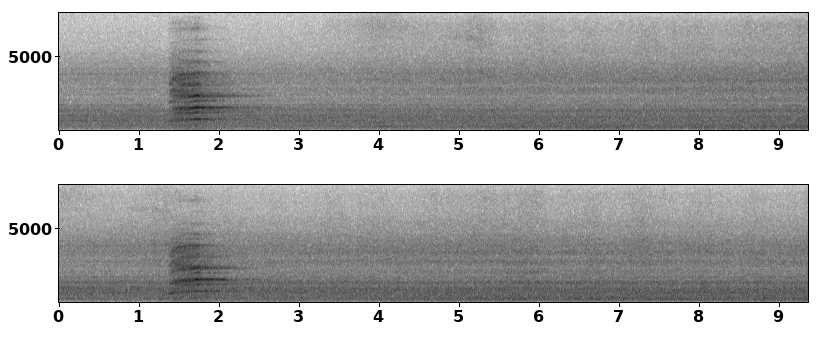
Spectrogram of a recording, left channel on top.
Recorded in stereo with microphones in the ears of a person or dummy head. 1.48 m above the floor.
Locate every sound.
1.4 s a bird: 15° right (ahead or behind), 2 m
